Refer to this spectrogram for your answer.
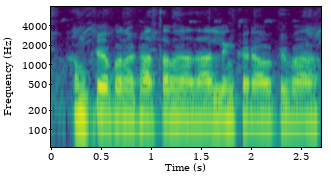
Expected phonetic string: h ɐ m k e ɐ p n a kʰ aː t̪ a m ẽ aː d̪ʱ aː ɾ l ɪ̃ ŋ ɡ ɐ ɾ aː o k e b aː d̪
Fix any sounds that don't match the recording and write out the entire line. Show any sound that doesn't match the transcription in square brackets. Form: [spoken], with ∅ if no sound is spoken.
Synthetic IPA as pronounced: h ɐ m k e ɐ p n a kʰ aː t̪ a m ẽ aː d̪ʱ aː ɾ l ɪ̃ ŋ [k] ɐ ɾ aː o k e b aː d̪

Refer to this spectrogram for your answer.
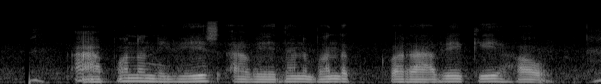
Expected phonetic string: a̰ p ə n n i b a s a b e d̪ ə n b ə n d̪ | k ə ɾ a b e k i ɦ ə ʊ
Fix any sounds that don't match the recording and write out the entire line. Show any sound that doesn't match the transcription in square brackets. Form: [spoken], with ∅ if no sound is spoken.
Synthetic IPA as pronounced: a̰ p ə n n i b [e] s a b e d̪ ə n b ə n d̪ | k ə ɾ a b e k [e] ɦ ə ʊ

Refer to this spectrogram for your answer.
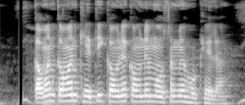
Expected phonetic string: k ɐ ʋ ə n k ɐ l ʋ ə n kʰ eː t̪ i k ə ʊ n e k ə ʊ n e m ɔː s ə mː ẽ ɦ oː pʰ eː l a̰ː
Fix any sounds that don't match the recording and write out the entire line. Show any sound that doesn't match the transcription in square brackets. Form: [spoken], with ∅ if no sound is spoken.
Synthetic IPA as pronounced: k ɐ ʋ ə n k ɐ [∅] ʋ ə n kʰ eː t̪ i k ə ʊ n e k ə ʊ n e m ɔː s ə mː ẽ ɦ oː [kʰ] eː l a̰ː

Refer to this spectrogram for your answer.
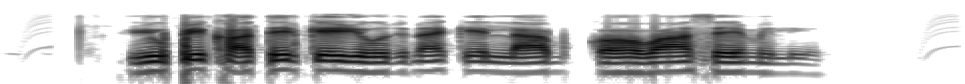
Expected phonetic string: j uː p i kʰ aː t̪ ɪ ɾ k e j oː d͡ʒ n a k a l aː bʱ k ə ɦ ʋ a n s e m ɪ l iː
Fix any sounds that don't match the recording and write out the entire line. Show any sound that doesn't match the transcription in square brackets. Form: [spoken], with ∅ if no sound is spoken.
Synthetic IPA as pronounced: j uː p i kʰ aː t̪ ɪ ɾ k e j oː d͡ʒ n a k [e] l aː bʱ k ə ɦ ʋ a [∅] s e m ɪ l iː

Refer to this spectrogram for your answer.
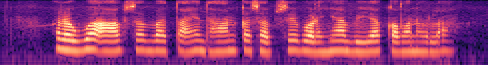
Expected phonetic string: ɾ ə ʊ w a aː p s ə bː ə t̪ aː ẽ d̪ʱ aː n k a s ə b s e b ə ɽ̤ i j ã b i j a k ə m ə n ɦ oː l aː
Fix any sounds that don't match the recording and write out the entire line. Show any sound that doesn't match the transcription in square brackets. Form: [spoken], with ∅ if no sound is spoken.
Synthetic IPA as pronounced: ɾ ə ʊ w a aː p s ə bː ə t̪ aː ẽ d̪ʱ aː n k a s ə b s e b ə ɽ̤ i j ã b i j a k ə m ə n ɦ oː l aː

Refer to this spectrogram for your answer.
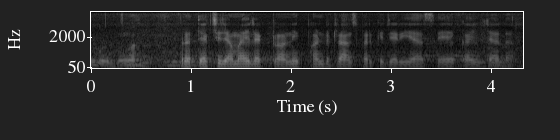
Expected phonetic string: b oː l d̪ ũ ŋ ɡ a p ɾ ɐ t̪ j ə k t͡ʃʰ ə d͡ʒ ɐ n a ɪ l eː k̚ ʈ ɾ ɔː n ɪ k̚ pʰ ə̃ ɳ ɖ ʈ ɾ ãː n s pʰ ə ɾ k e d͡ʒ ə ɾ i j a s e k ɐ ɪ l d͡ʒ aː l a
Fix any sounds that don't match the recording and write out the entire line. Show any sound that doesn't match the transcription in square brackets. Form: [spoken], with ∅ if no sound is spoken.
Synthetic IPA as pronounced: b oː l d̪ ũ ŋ ɡ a p ɾ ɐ t̪ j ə k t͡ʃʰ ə d͡ʒ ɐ [m] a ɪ l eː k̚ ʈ ɾ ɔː n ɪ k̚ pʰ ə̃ ɳ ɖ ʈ ɾ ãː n s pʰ ə ɾ k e d͡ʒ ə ɾ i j a s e k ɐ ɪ l d͡ʒ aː l a

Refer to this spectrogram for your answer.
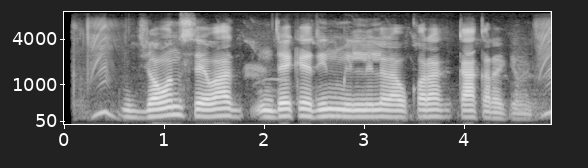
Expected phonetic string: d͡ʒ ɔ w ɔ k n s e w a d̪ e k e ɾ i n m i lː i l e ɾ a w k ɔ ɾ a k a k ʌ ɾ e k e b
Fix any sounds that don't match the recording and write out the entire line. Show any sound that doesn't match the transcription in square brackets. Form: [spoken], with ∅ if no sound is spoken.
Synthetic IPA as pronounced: d͡ʒ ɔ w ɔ [∅] n s e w a d̪ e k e ɾ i n m i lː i l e ɾ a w k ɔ ɾ a k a k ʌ ɾ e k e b

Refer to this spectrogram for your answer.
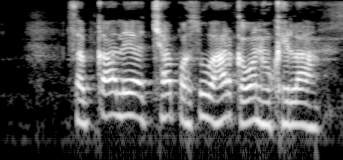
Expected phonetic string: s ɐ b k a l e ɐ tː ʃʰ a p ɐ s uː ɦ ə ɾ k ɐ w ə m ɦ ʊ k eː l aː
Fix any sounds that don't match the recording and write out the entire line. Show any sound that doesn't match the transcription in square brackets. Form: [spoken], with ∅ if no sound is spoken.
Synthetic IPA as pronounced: s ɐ b k a l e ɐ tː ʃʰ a p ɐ s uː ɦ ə ɾ k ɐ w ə [n] ɦ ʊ [kʰ] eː l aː

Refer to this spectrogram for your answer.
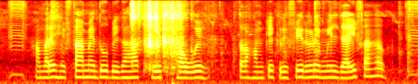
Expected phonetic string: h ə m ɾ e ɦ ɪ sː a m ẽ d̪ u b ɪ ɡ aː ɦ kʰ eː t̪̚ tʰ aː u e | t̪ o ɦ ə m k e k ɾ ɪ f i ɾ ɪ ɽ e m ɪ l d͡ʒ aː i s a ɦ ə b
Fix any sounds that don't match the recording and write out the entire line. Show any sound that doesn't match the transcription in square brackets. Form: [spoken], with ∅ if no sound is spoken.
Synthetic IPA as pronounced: h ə m ɾ e ɦ ɪ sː a m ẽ d̪ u b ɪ ɡ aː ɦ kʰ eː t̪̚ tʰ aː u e | t̪ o ɦ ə m k e k ɾ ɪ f i ɾ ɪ ɽ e m ɪ l d͡ʒ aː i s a ɦ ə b

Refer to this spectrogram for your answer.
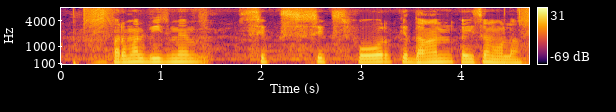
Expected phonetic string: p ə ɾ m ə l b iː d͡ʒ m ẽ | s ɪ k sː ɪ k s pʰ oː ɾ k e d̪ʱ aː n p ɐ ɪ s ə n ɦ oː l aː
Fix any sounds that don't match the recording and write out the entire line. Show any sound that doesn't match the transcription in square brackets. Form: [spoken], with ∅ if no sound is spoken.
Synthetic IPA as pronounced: p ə ɾ m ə l b iː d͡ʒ m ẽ | s ɪ k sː ɪ k s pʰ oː ɾ k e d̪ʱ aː n [k] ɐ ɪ s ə n ɦ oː l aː

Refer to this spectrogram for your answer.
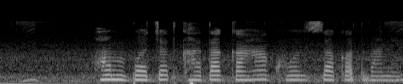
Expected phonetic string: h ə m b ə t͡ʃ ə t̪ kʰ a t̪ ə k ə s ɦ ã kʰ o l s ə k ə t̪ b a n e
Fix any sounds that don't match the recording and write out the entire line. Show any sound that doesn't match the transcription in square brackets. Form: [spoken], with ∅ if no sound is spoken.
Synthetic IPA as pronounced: h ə m b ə t͡ʃ ə t̪ kʰ a t̪ [a] k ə [∅] ɦ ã kʰ o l s ə k ə t̪ b a n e

